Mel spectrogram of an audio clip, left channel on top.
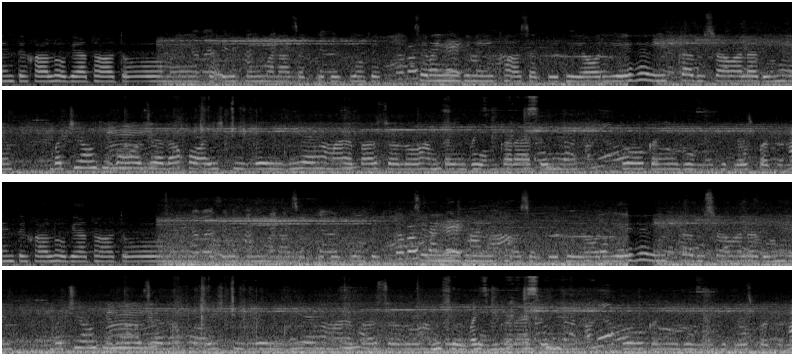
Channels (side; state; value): left; quieter; 3.1 dB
